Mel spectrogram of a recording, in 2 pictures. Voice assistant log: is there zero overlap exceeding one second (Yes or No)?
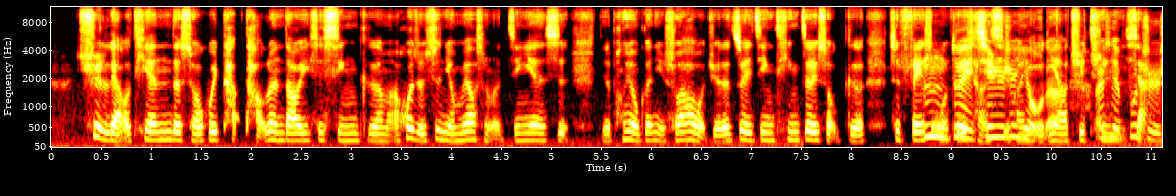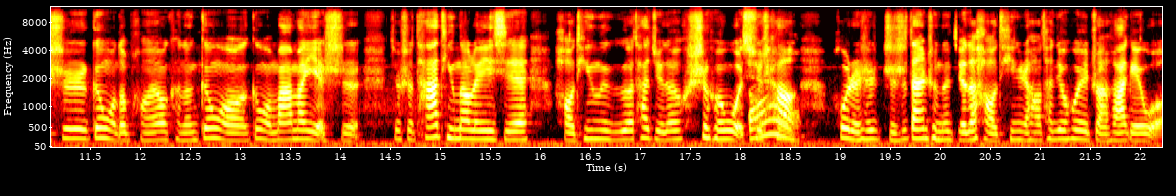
No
